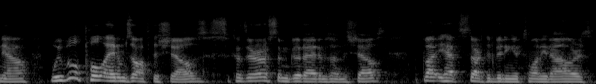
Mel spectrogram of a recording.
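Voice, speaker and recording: Against a quiet background, a man with a fairly high pitch speaks with fairly even intonation in an unremarkable speaking voice. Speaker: auction house walkthrough presenter. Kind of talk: casual walkthrough tour. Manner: casual, conversational.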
